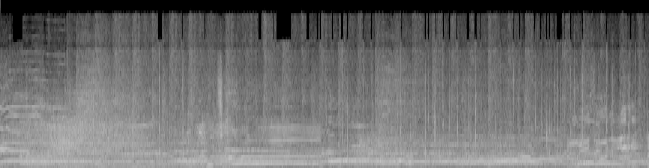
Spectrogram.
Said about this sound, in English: They were screaming and they were yelling.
